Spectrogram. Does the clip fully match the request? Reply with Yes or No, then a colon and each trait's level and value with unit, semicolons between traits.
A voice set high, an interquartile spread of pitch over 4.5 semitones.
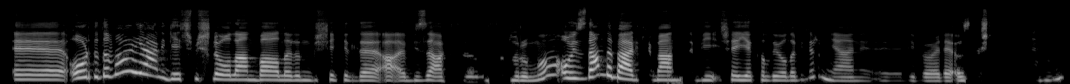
Yes: high, 205 Hz; average, 5.1 semitones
